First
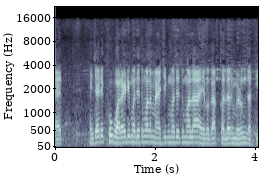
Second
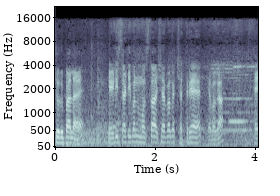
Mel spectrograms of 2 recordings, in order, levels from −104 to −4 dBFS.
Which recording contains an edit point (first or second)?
second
